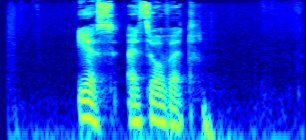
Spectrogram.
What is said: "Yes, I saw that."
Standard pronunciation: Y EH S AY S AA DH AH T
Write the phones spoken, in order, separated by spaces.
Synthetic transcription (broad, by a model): Y EH S AY TH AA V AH T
